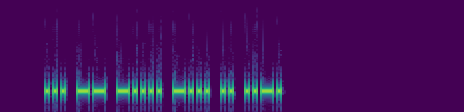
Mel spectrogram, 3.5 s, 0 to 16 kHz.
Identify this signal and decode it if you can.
Morse code, heard as a keyed tone, about 40 wpm, 700 Hz. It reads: SM6BIF
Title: DXCC-100 Call Signs - 6 Characters - 40wpm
